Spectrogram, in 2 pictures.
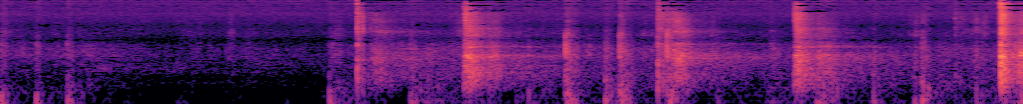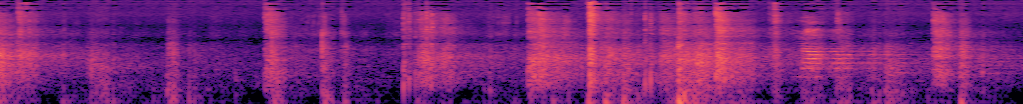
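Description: Tennis balls struck by rackets and bouncing on the court in a rally, a string of sharp pops with a ringing echo of a large hall. A hard serve strike comes about ten seconds in, and a short voice is heard near the end.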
